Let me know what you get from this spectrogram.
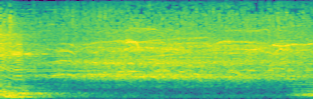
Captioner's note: crowd cheering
